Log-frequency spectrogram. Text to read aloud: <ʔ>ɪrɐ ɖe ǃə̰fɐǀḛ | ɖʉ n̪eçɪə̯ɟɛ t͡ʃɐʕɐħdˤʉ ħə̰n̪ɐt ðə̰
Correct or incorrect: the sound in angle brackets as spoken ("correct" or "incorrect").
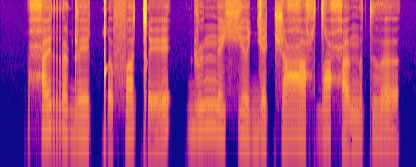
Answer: incorrect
